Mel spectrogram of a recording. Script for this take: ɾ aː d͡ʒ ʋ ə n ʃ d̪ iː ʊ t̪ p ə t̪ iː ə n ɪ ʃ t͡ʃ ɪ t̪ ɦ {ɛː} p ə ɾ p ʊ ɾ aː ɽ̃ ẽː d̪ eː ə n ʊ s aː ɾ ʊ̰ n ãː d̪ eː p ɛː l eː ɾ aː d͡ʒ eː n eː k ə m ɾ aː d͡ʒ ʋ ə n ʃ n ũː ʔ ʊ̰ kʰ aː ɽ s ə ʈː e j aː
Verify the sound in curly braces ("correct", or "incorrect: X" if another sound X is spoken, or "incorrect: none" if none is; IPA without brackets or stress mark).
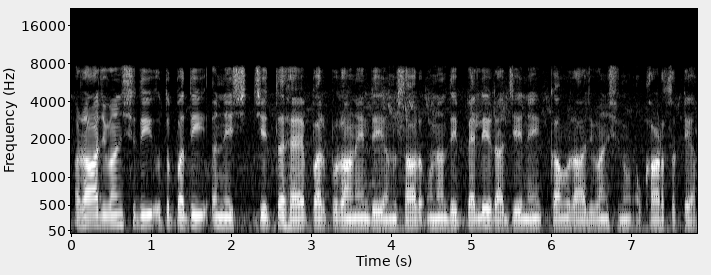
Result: correct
